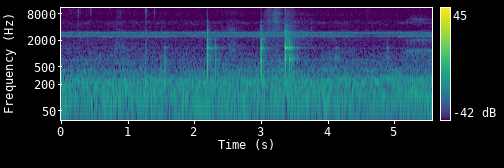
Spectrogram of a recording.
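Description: Crickets chirping steadily in a continuous high-pitched drone. Three sharp, ringing clicks come about two, three and three-and-a-half seconds in, the last the loudest.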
